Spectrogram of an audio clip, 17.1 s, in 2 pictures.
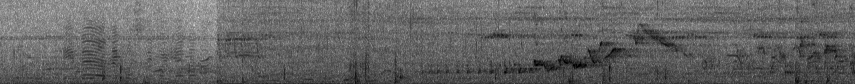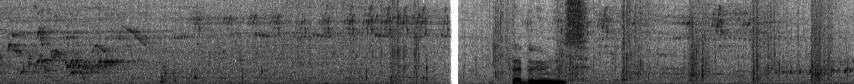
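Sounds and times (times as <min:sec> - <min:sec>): birds chirping and chattering: 0:00.0 - 0:17.0.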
